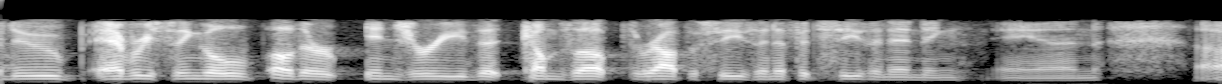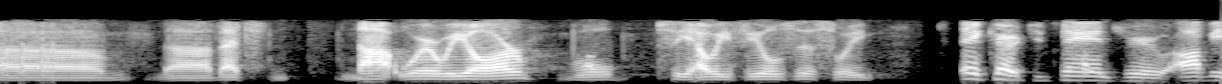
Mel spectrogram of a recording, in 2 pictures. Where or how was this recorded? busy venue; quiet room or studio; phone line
phone line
